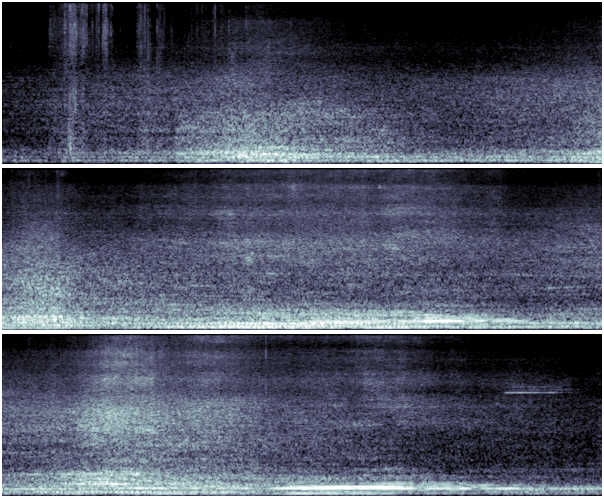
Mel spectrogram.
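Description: Road traffic: motor vehicles rumbling past, the sound swelling and fading several times over a steady low hum.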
